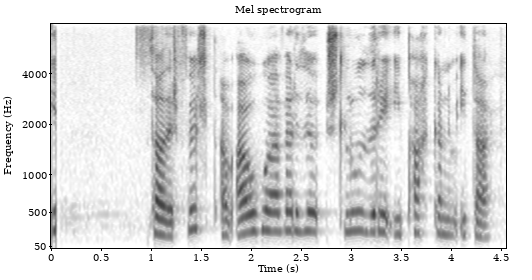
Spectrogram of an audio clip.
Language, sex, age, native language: Icelandic, female, 18-19, Icelandic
